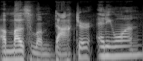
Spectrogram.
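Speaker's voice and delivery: normal talking voice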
